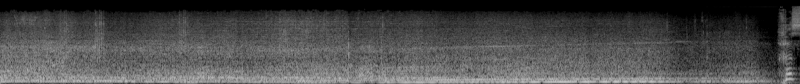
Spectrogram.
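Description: A car's engine running and slowly rising in pitch as the car pulls away, over a steady din of outdoor noise and voices; it cuts off near the end.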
